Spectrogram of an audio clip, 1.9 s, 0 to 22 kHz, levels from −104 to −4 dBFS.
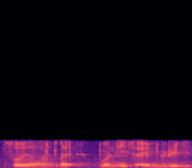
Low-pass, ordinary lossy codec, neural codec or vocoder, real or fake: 3.6 kHz; none; none; real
